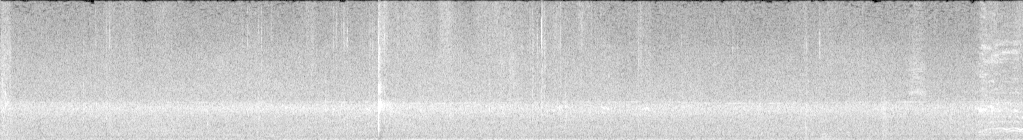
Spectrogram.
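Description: A golf club strikes a golf ball once, a single sharp click about four seconds in, over steady wind and outdoor background noise.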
